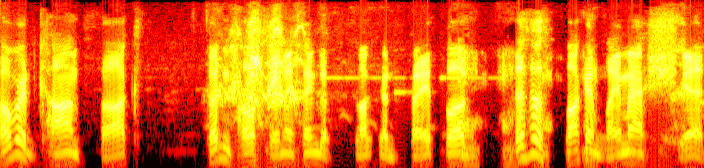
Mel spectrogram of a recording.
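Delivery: put-on crude cartoon teen voice. Recalling how they did it as Butt-Head, the speaker redoes the Butt-Head voice. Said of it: "how we did it as butthead".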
